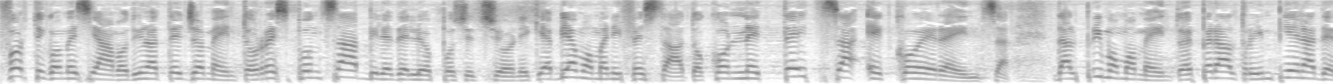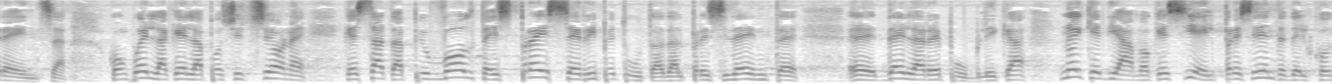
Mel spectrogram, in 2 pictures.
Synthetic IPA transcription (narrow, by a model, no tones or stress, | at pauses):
fɔrt̪ikomesjaːmod̪iunat̪ːed͡ʒːament̪oresponsabiled̪elːeopːozit̪sːjɔːnikeabːjaːmomanifest̪aːt̪okonːet̪ːet̪sːaʔekʰːoeɾɛnt̪sa̰d̪alpɾiːmomoment̪oɛpːɛɾalt̪ɾoimpjɛːnaːd̪eɾɛnt̪sa̰koŋkwelːakɛlːapozit̪sːjɔːnekeɛst̪aːt̪apjuvːɔlt̪eːspɾɛsːaerːipet̪uːt̪ad̪alpɾesid̪ɛnt̪ed̪elːaɾepubːlikanojkjed̪jaːmok̟esːiailpɾesid̪ɛnt̪ed̪elkon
